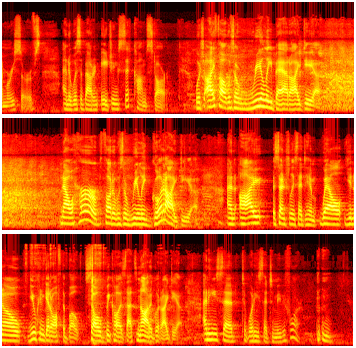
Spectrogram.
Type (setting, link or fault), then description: setting, live audience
